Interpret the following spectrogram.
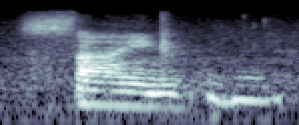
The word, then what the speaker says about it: sign: a sign of course in that word the g is silent it's just pronounced sign I think in mathematics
